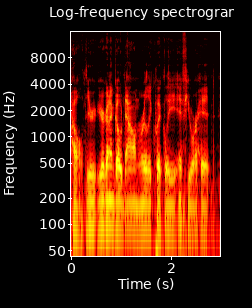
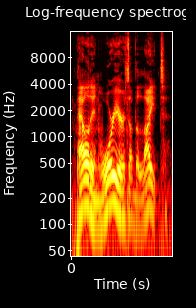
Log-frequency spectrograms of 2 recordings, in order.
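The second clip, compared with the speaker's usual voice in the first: higher-pitched, drawn-out epic proclamation; grand heroic announcer; 3 semitones higher, 3 dB louder, slower than usual. Pretend. Host introducing paladins as warriors of light, grand proclamation. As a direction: herald the class like a mock-epic announcer.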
